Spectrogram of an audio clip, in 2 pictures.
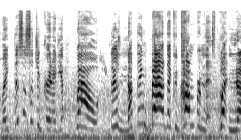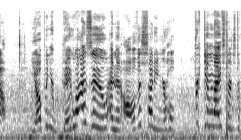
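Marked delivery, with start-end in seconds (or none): none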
